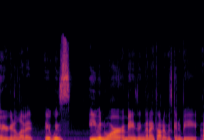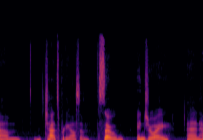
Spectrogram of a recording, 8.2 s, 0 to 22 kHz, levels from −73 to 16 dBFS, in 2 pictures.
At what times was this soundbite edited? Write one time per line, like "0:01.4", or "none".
none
